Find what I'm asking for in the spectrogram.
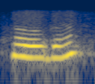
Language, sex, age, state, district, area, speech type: Marathi, female, 18-30, Maharashtra, Wardha, rural, conversation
